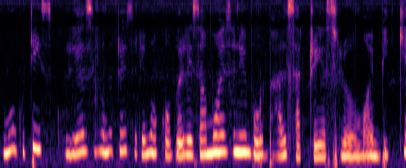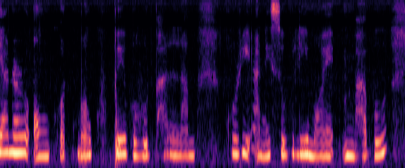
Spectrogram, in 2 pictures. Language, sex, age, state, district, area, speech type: Assamese, female, 18-30, Assam, Morigaon, rural, spontaneous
